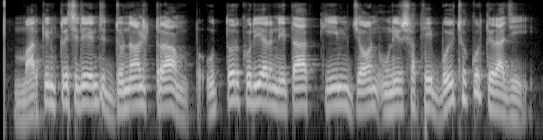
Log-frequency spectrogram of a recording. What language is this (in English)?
Bangla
